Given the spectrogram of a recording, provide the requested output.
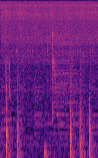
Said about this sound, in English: All of a sudden, there's a knock on the door.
